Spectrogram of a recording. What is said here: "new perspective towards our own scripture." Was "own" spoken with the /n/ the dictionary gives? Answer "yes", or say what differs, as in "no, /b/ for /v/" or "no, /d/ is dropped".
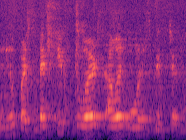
no, /l/ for /n/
